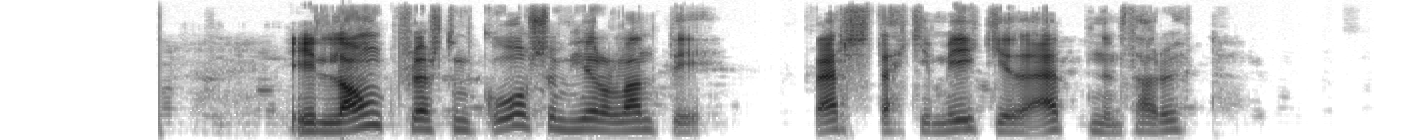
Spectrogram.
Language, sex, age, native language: Icelandic, male, 20-29, Icelandic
